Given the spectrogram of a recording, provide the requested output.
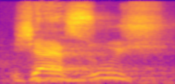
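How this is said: The name is pronounced with a Paraíba accent. "Ou em paraibês"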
